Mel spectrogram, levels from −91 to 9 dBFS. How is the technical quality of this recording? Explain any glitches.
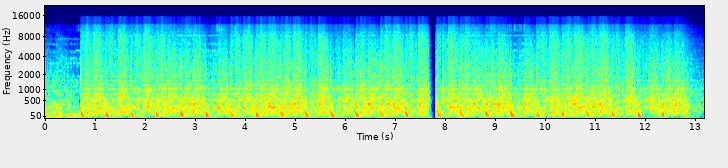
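The recording has three glitches, two of them clustered just before the eight-second mark and one near the end.

Call audio freeze, 7.67 to 7.82 s: the sound stops progressing and the last moment is stretched into a fading buzz for about 135 ms, dipping to silence for roughly 20 ms before the real audio resumes exactly where it left off. The likely cause is packets held up in transit, leaving the jitter buffer empty so the receiver had to improvise. Nothing is lost, but everything afterward now runs 135 ms later.

Short concealed packet loss, 7.92 to 7.95 s: this brief smear comes about a tenth of a second after the freeze. Around 50 ms of audio never reached the decoder in time. The receiver patched the hole with about 16 ms of continued sound, extrapolated from what came before, and then blended back into real audio. The rest of the missing stretch was simply skipped, which takes a few tens of milliseconds off the delay built up by the freeze.

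Jitter buffer speed-up, 12.81 to 13.13 s: the audio plays at about 111% speed while the pitch stays unchanged, giving a rushed feel in the closing moments. The receiver's buffer was holding more audio than it aims for. To trim the excess, it repeatedly cut out tiny pitch-period-sized slices, removing roughly 40 ms in total.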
